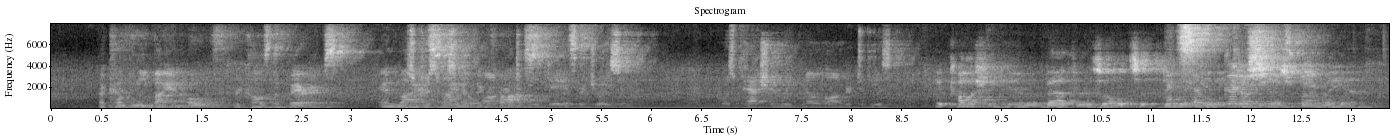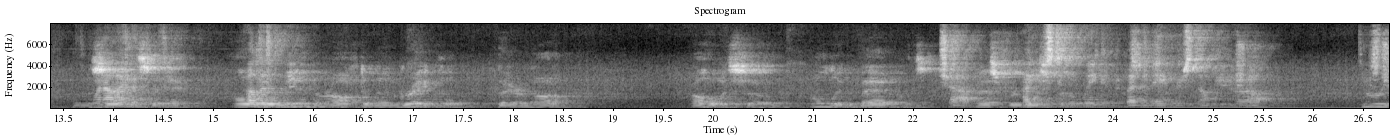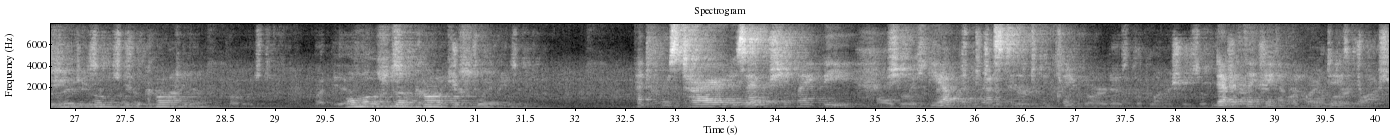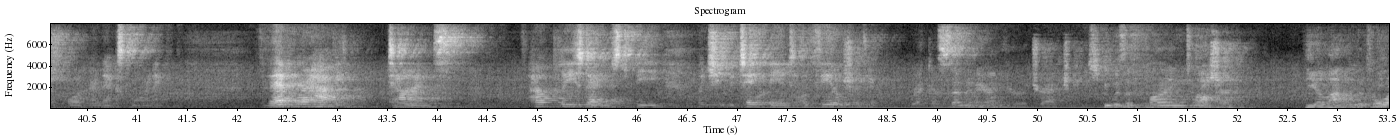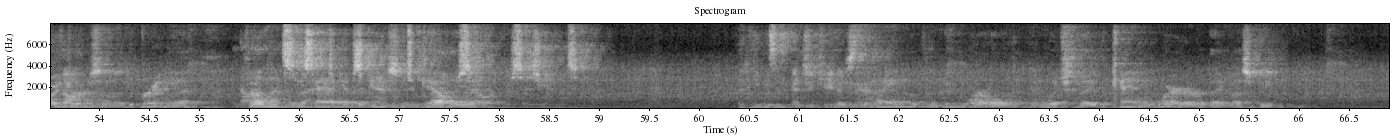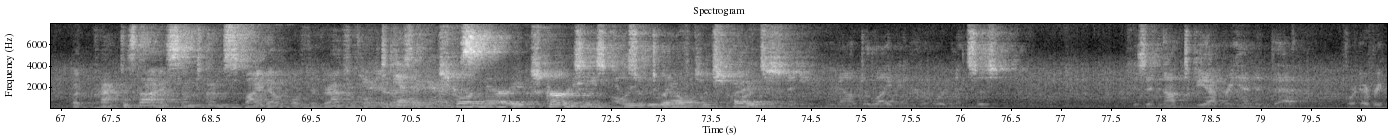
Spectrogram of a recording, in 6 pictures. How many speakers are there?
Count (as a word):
four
